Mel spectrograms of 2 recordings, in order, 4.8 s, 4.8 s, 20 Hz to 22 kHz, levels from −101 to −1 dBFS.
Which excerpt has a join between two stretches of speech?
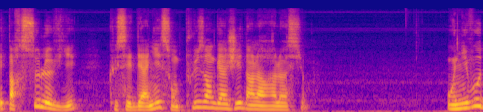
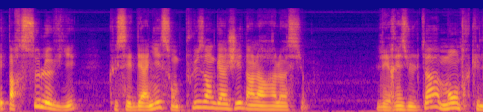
second; 1 cut; at 3.6 s

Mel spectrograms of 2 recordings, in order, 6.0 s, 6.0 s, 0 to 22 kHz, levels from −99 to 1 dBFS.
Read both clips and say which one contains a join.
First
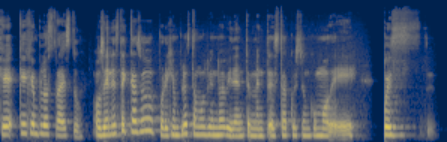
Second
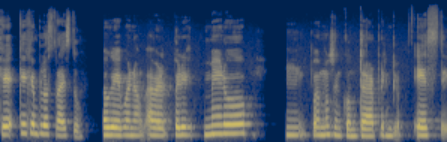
first; 1 cut; at 1.2 s

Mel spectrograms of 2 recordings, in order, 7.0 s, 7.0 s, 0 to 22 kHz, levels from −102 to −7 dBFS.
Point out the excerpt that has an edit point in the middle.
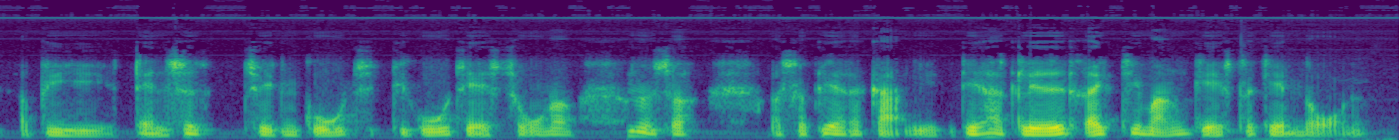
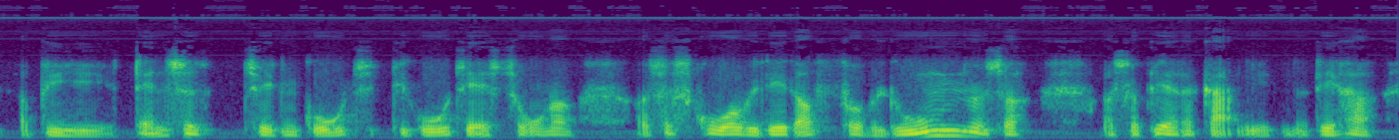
first; 2 cuts; at 3.1 s, 4.8 s

